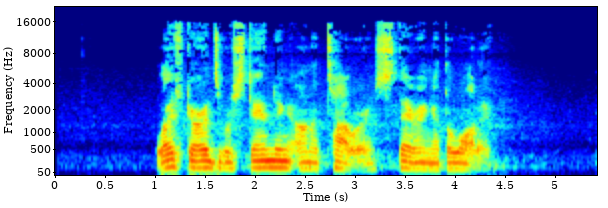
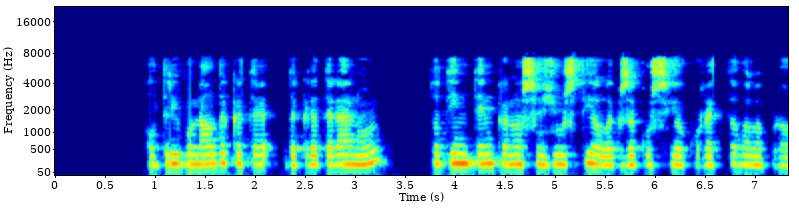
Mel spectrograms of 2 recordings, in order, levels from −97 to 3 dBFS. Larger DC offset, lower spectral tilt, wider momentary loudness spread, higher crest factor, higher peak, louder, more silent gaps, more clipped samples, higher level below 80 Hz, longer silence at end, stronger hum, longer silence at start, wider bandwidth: neither; about the same, -4.5 dB/octave vs -4.5 dB/octave; second, 8 LU vs 11 LU; about the same, 18 dB vs 20 dB; first, -2 dBFS vs -10 dBFS; first, -18 LUFS vs -30 LUFS; second, none vs 3.46-3.74 s; neither; about the same, -58 dBFS vs -62 dBFS; first, 1.05 s vs 0 s; neither; about the same, 1 s vs 0.95 s; first, 16 kHz vs 7.8 kHz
